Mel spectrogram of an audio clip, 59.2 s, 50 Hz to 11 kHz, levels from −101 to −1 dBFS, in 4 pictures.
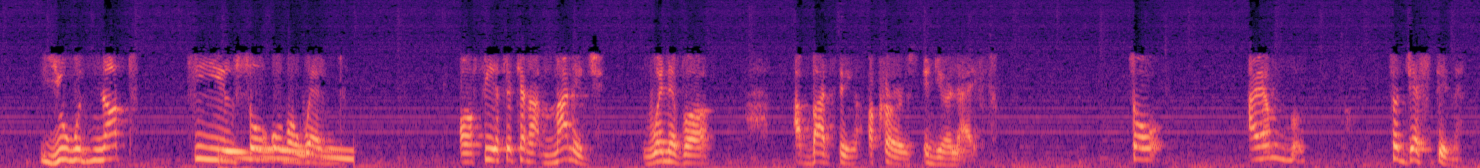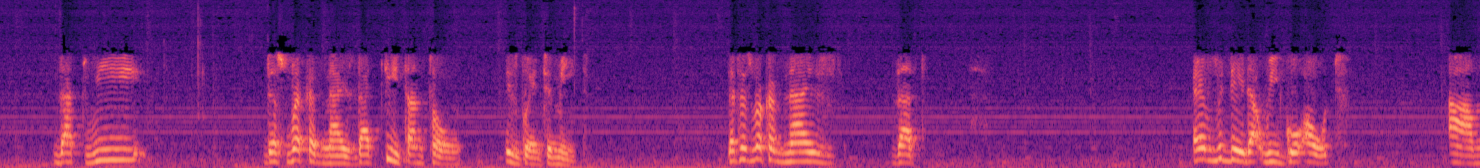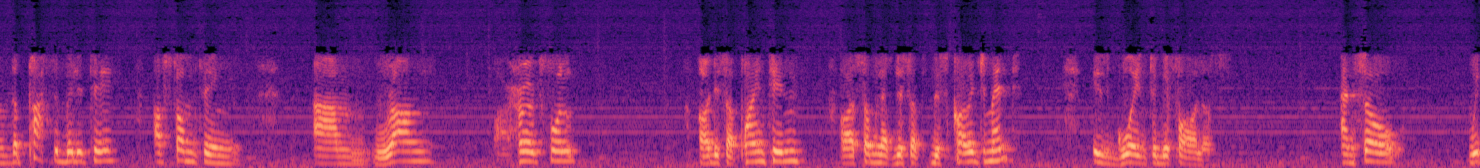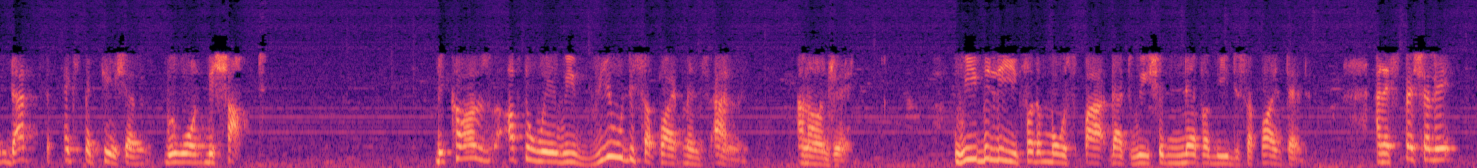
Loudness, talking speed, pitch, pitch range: -23 LUFS, 100 wpm, 170 Hz, 145-200 Hz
